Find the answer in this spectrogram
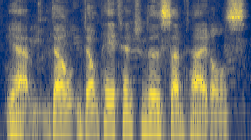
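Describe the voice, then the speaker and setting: A man's voice: mid-range voice, normal speed. A young man giving casual let's play commentary, rambling with many fillers and restarts and laughing often.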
